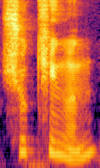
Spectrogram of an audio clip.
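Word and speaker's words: 集金: 쓰고 있는 것으로 보아서는 집금의 일본어 발음인 슈킹에서 왔을 가능성이 매우 크다. 그리고 실제로 우리나라 국어 사전에도 집금이라는 말이 들어있다. 물론 슈킹은 우리나라 사전에 없습니다.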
